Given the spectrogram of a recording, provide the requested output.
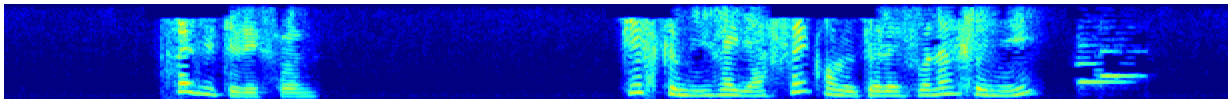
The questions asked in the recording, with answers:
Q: Qu'est-ce que Mireille a fait quand le téléphone a sonné?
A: Elle a décroché.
